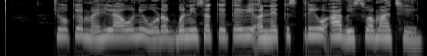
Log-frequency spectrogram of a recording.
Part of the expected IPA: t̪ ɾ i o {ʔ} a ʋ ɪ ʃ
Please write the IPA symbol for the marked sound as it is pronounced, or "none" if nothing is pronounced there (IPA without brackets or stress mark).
ʔ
